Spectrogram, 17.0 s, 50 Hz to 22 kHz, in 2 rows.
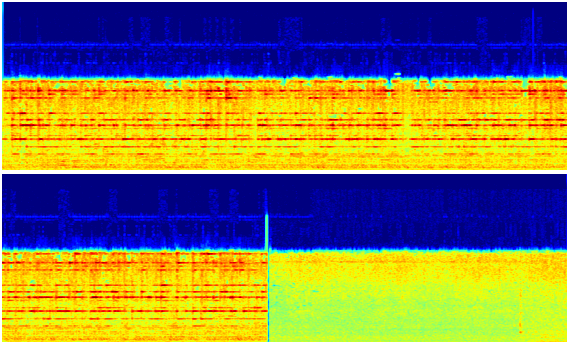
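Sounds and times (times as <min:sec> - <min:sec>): drilling rig drone: 0:00.0 - 0:12.5
high whining tones: 0:00.0 - 0:12.5.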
